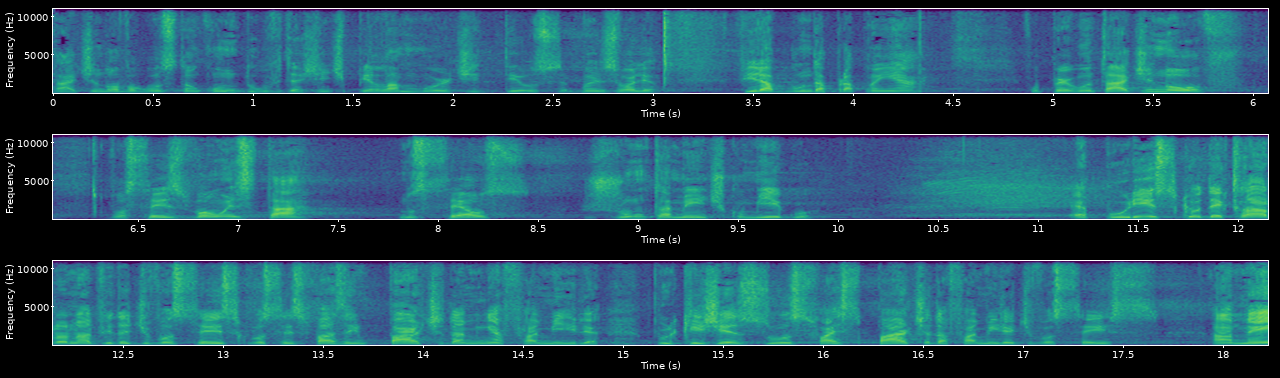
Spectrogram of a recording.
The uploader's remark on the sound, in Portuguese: Culto de Celebração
